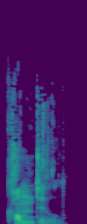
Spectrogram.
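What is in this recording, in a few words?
"condyle", British English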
